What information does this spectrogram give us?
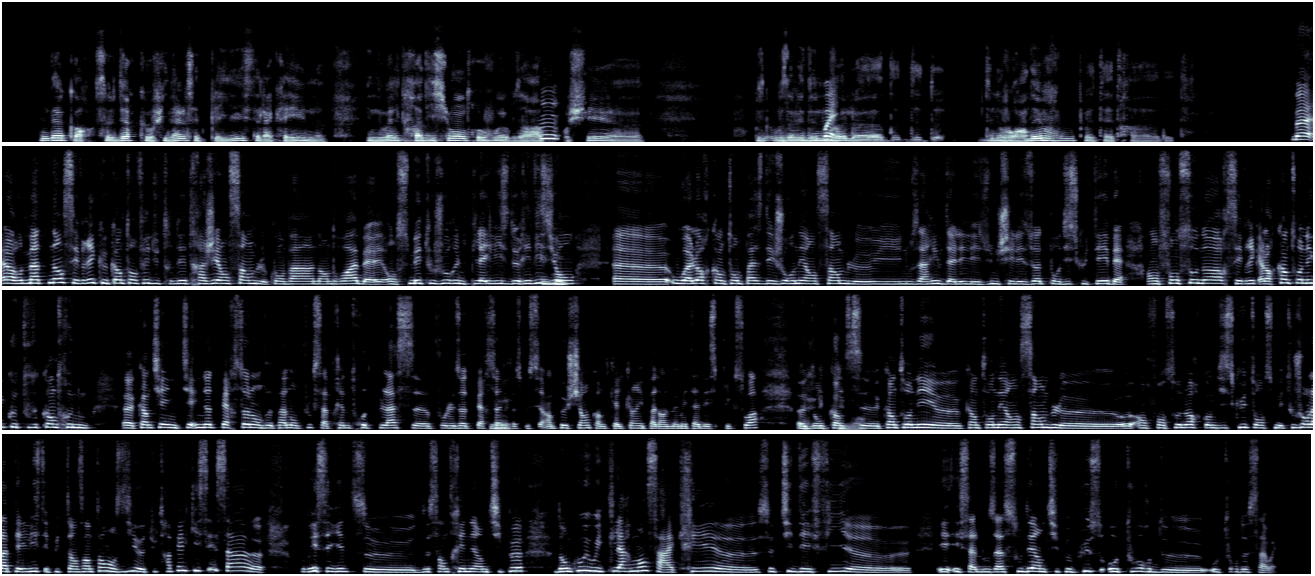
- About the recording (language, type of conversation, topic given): French, podcast, Raconte un moment où une playlist a tout changé pour un groupe d’amis ?
- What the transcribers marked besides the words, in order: none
